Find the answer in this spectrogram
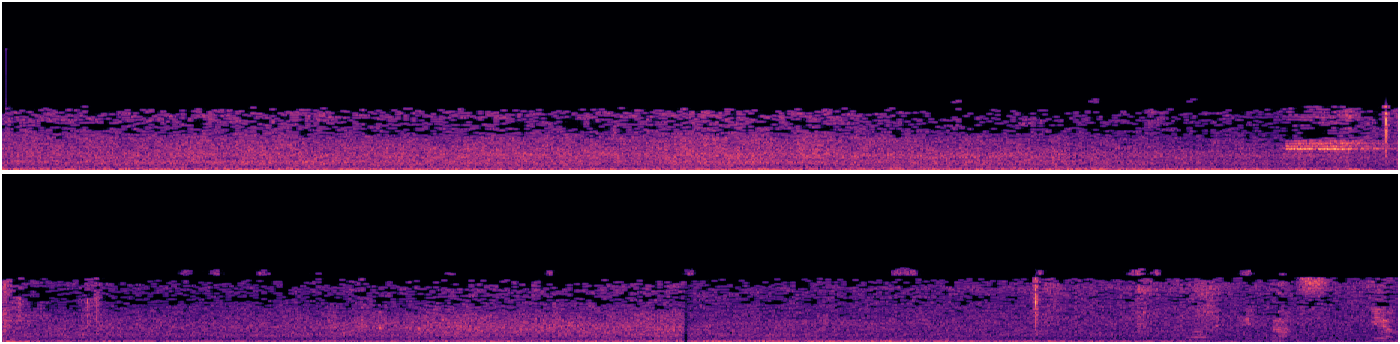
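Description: Steady car-interior noise from the engine and tyres while driving in town traffic, a little quieter from about nine seconds in. A brief high tone sounds about nine seconds in.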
